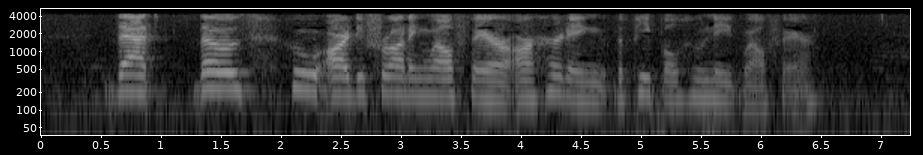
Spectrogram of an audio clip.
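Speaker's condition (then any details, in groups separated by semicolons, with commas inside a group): No condition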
